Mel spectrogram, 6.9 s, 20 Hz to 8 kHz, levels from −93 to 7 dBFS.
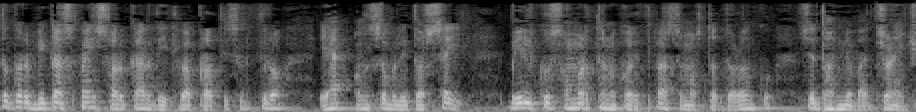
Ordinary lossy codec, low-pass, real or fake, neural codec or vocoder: AAC, 32 kbps; 7.2 kHz; real; none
